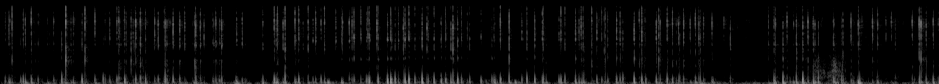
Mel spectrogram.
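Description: A small plastic bottle partly filled with blue liquid and topped with a white cap is held in both hands and tapped and scratched with long, dark-painted nails. Rapid, dense taps give sharp, bright clicks over soft low thumps, mixed with crinkly, dry scratching that never stops for long.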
